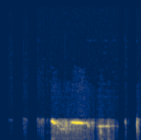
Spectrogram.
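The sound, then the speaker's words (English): A bird chirps outside a window: a quiet, high, twittering burst of chirps, then a few short separate calls. “I hear a bird in the background out your window.”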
